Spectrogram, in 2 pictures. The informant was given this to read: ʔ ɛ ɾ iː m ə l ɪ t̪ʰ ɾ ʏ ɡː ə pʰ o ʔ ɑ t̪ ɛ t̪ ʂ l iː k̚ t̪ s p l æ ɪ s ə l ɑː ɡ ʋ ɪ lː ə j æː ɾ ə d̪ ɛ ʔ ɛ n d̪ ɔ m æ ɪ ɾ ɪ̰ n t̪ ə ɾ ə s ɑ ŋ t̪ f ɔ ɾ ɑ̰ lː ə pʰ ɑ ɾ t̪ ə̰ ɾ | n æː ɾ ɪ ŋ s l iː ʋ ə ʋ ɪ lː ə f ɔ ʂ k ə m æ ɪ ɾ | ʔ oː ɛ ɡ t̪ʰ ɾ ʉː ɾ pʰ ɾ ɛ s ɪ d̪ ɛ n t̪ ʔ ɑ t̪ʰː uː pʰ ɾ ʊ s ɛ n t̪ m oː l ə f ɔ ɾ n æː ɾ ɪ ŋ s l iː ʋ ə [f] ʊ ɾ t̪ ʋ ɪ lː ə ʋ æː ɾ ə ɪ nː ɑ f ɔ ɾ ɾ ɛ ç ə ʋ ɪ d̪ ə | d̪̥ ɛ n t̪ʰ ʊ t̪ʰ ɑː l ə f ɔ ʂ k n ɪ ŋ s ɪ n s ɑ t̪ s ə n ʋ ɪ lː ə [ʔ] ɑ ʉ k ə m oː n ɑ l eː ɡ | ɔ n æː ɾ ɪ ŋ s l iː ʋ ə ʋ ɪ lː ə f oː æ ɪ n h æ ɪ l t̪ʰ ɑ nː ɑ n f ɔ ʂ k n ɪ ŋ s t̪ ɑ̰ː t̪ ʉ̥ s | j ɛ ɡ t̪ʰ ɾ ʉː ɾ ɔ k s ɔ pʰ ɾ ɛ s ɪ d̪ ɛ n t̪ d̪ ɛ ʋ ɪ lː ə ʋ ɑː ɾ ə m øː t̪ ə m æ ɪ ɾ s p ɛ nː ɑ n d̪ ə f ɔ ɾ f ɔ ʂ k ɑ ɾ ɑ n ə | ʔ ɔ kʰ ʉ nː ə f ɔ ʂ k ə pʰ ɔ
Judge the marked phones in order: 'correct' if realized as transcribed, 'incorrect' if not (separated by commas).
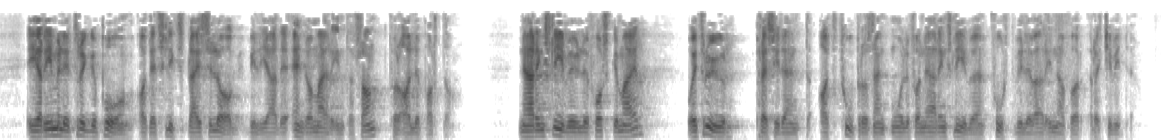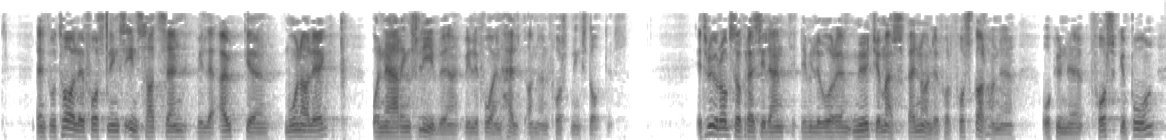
correct, correct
